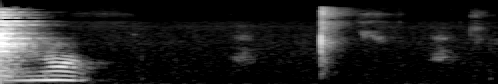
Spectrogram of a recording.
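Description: A single crisp snap, about a second and a half in, as a fresh green pea pod is broken apart by hand, followed by a few faint ticks.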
